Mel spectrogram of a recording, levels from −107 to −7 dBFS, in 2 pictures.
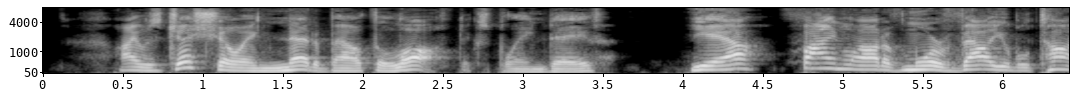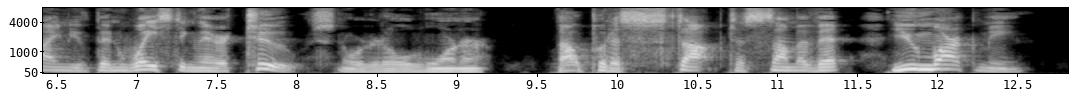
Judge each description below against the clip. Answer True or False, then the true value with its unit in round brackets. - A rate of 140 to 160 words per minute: False (170 wpm)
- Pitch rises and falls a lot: True (7.1 semitones)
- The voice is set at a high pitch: False (140 Hz)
